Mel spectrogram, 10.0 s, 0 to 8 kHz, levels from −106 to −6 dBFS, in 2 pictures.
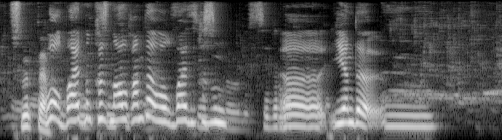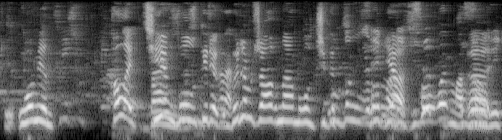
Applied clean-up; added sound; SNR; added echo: classical method log-MMSE.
